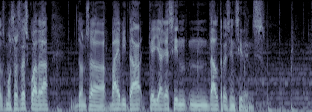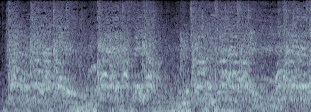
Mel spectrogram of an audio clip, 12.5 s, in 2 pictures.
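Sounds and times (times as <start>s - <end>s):
speech: 0.0s - 5.4s
protesters shouting at a demonstration in Rosselló: 6.3s - 12.4s.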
